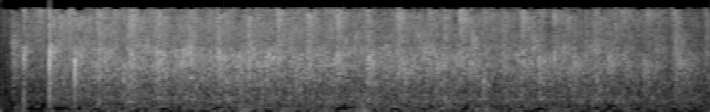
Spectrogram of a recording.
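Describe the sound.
Applause from an audience at a literary weekend talk greets the speaker: brisk, even clapping lasting about seven seconds, with a couple of sharper claps near the start.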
